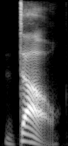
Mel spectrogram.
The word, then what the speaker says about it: 到: Next, we have da pronounced dao in this phrase.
